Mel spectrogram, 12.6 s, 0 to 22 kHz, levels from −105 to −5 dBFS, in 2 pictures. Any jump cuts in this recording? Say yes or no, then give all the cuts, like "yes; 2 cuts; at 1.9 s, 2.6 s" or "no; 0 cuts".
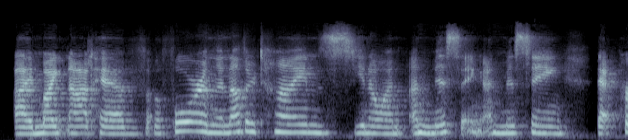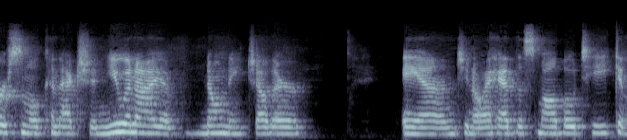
yes; 1 cut; at 1.5 s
